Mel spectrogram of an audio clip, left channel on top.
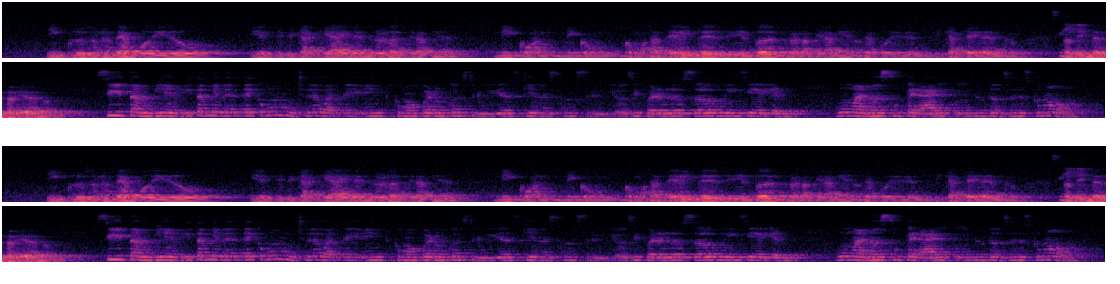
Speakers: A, on the right; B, on the left.
A: Incluso no se ha podido identificar qué hay dentro de las pirámides, ni con, ni con como satélites y viendo dentro de la pirámide no se ha podido identificar qué hay dentro.
B: Sí.
A: ¿No te interesaría eso?
B: Sí, también. Y también es- hay como mucho debate en cómo fueron construidas, quién las construyó, si fueron los ovnis, si habían humanos súper altos. Entonces es como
